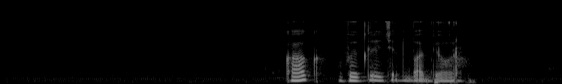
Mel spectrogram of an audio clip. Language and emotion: Russian, neutral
